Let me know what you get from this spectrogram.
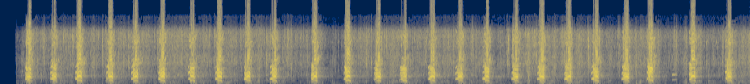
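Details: Border Collie splashing in puddles, recorded on an Android phone: a fast, steady series of more than twenty short, sharp barks, roughly two each second with a brief pause near the middle, loud and close.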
